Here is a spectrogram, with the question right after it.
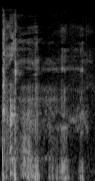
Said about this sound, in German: Das denke ich jedes Mal, wenn ich so ein von der Erkältung so einen Husten über habe und dann nicht so richtig Luft kriege. Ein Huster habe ich noch.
